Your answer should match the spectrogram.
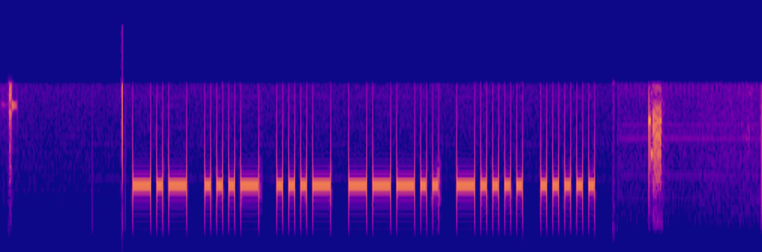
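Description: A telephone is dialed to call back an earlier caller: a brief opening tone, then many quick touch-tone beeps in short clustered groups, ending with one longer burst of tone.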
